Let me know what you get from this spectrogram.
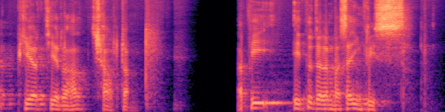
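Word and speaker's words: Pierre Teilhard de Chardin: Tulisannya itu Piere Tielhard Chardin dibacanya Pierhard Shardam.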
